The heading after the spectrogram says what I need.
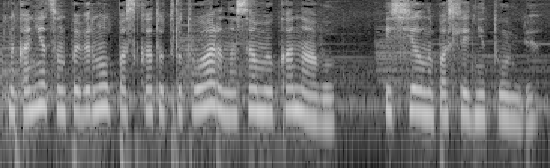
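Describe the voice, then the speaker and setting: Over background music, a solo performer delivers a theatrical, emotionally charged first-person narration of a literary drama. She keeps a steady tone at medium pitch and a moderate pace.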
